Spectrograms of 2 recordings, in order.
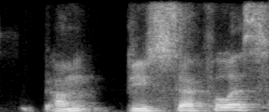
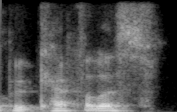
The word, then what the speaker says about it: Bucephalus: Bucephalus, is that how you pronounce it, or Bucephalus?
